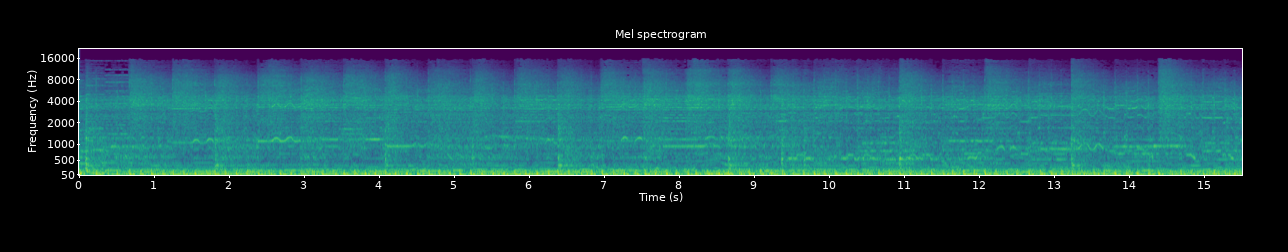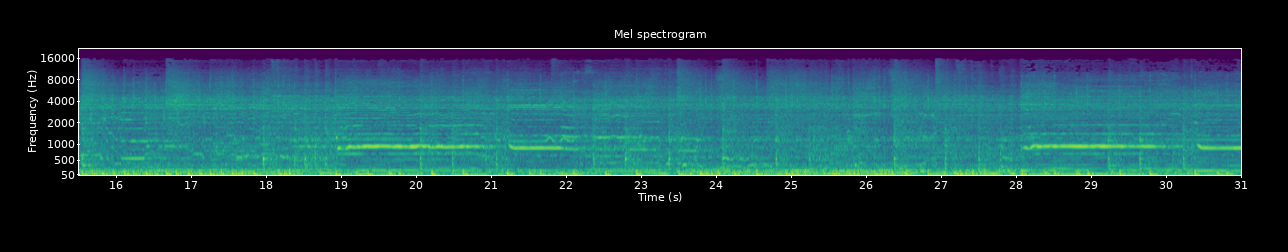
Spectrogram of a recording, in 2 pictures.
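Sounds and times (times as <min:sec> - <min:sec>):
metal band playing live: 0:00.0 - 0:31.0.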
